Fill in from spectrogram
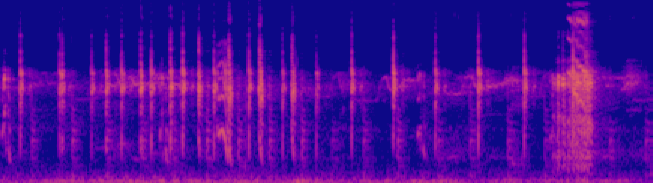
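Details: Talking Indian ringneck parakeet kept as a pet, producing rapid clicking ticks and bright squeaky notes, ending in a harsh burst of noisy squawk near the close.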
